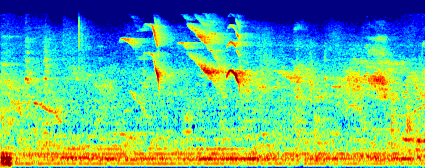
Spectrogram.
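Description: Faint birds calling: a run of quick, high, down-slurred whistles between about one and two and a half seconds in, over a low steady hum.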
